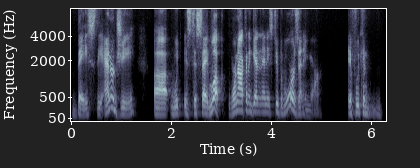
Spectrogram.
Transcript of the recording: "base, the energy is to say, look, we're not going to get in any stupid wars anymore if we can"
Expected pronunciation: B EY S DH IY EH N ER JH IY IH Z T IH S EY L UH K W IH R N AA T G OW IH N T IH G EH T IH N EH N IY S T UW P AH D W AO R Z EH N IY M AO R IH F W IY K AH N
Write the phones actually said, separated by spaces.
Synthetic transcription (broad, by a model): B EY S DH IY EH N ER JH IY IH Z T IH S EY L UH K W IH R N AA T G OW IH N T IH G EH T IH N EH N IY S T UW P AH D W AO R Z EH N IY M AO R IH F W IY K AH N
